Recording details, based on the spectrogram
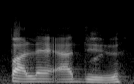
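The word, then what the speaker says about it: Folie à Deux: this Friday, we are gonna review Joker 2, Fale à Deux. That's how you pronounce it.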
